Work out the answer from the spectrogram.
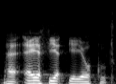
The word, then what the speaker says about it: Eyjafjallajökull: It's something along the lines of, and I'm going to apologise for any Icelandics listening, Eyjafjallajökull.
